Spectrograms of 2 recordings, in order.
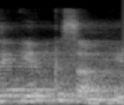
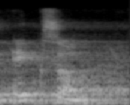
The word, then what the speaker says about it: irksome: And icksome, we should not pronounce it as irksome, it is icksome, R is silented, so that stress is on first syllable.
